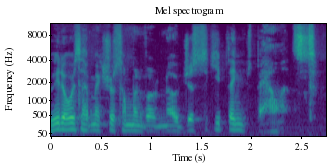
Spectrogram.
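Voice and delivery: low, breathy whisper; whispered confession. Retold or imitated. Lady explaining her old church always voted no, whispered. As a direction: let them in on a secret, whispered. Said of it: "She told me, she goes".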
